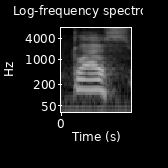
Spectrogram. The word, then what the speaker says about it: Glaus: Glaus rhymes with house. You are correct.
